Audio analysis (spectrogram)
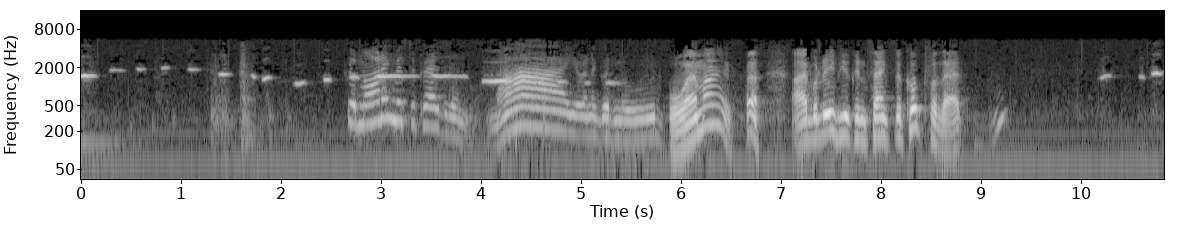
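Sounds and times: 
person whistling a tune: 0.0 - 5.4, 10.2 - 10.8
speech: 2.7 - 9.3.

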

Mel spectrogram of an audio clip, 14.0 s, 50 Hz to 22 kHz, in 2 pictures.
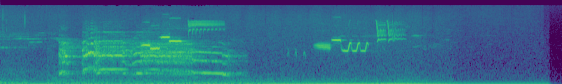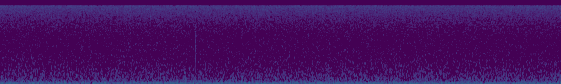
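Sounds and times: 
steady low hum: 0.0 - 6.9
rooster crowing in the morning: 0.7 - 3.1
faint bird chirps: 1.7 - 2.8, 3.6 - 6.2.

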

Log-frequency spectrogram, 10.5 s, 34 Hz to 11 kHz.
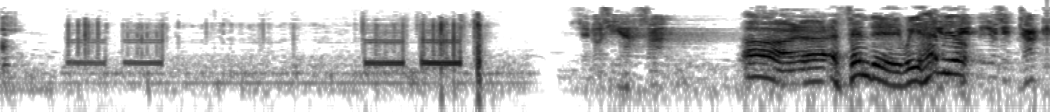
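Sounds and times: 
telephone on a direct line to a train ringing in buzzy tones: 0.7 - 1.8, 3.7 - 4.7
speech: 8.4 - 10.4.

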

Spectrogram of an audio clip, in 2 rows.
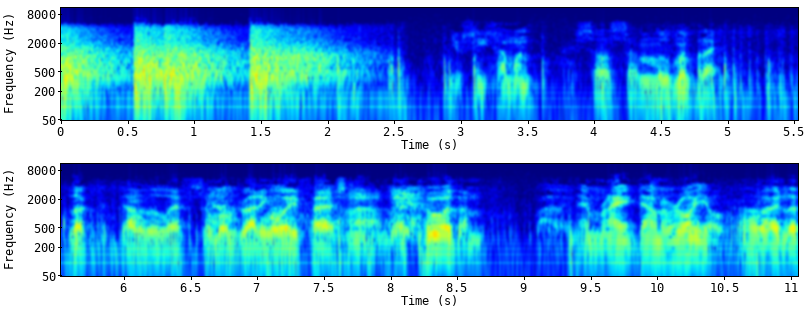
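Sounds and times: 
gunshots from an arroyo: 0.0 - 2.5
speech: 3.2 - 11.0.

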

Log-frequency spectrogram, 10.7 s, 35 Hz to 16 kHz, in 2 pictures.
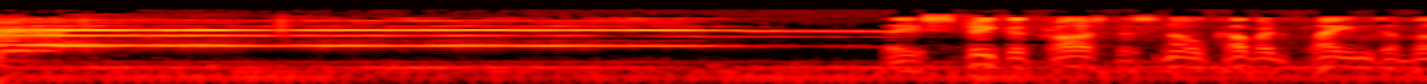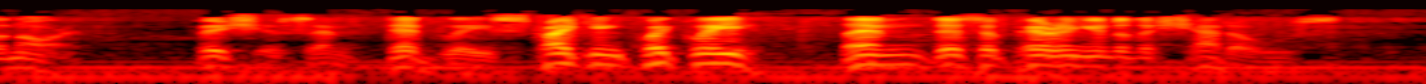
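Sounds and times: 
wolf howling: 0.0 - 3.6
speech: 3.3 - 10.5.

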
